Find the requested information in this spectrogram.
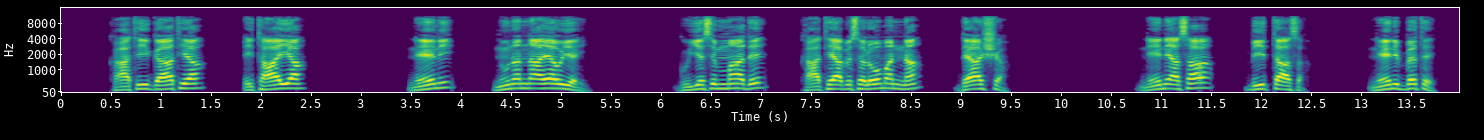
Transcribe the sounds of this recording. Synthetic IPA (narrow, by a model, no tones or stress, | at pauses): kaːt̪iːɡaːt̪ɪja | ɪt̪aːɪjɐ | ne̞ːnɪ | nʊnɐnːɐːjɐwʊjɐj | ɡʊjːɛs̬ɪmːaːd̪ɛ | kaːt̪ɪjaːbɛsɛlo̞ːmɐnːɐ | d̪ɛʔɐʃːɐ̰ | ne̞ːnɪɐsaː | biːt̪ːaːs̬ɐ | ne̞ːnɪbɛt̪ɛ̰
